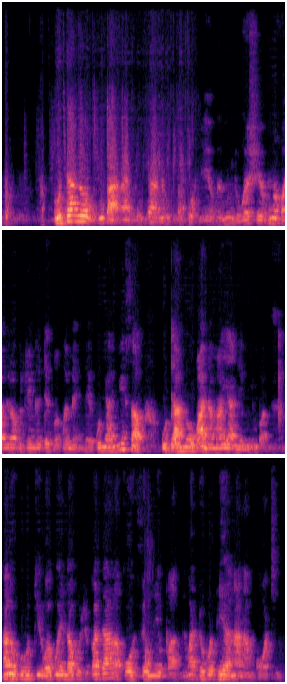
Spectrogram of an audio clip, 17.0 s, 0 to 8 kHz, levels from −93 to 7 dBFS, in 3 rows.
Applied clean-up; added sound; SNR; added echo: neural separator model SepFormer DNS4.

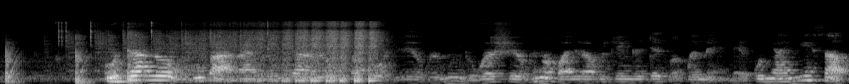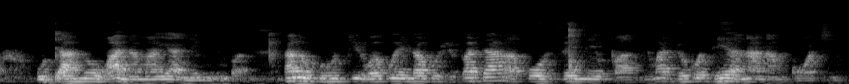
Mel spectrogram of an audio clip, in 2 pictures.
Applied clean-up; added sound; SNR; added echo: none; Snare drum; 4 dB; reverberation time 0.3 s.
